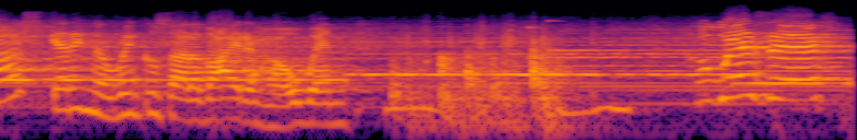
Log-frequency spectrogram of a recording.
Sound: knocking

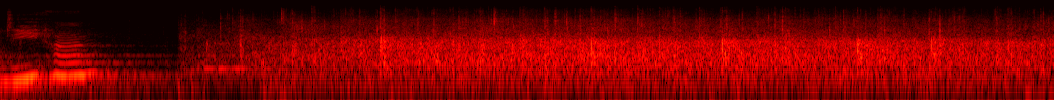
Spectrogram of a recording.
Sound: audience applauding

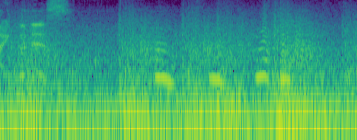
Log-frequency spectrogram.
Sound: sobbing

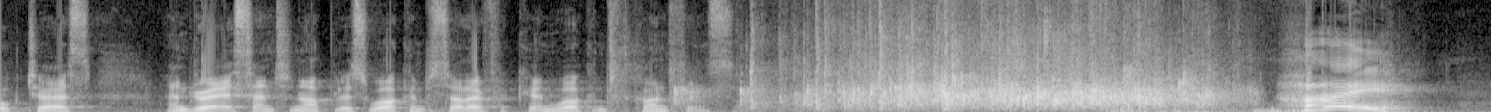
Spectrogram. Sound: applause

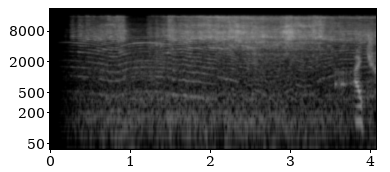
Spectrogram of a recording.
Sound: sawing

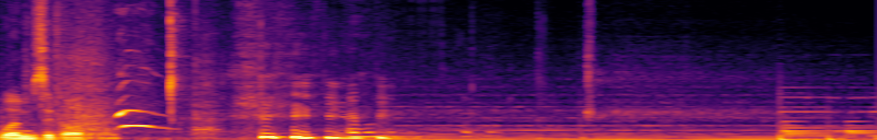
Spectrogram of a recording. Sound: chuckling

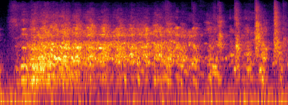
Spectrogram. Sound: laughter; applause

